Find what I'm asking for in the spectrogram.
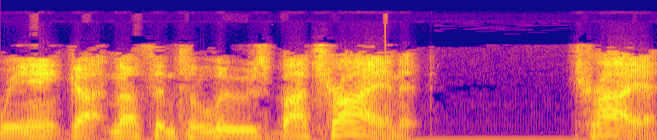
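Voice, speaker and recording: Somewhat breathy, a man with an American accent speaks at a medium pitch with lively intonation. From Southern United States. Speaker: radio talk show host. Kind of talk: radio monologue, storytelling.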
